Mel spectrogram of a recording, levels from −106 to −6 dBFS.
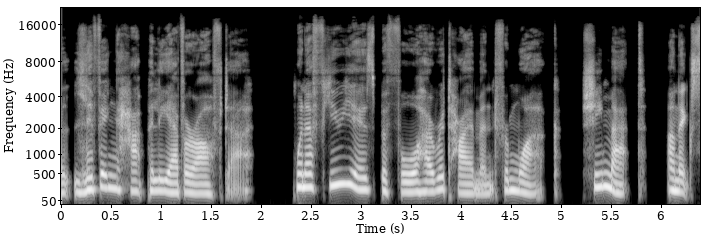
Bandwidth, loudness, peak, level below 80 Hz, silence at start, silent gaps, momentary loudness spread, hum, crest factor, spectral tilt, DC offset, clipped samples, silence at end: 18 kHz; -20 LUFS; -4 dBFS; -70 dBFS; 0 s; 1.95-2.18 s, 2.25-2.31 s, 4.85-4.92 s, 5.01-5.19 s, 5.70-5.76 s, 5.87-6.02 s; 12 LU; none; 16 dB; -5.5 dB/octave; under 0.1%; under 0.1%; 0 s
